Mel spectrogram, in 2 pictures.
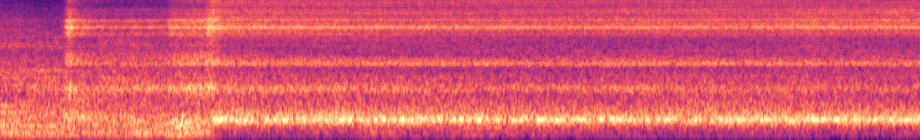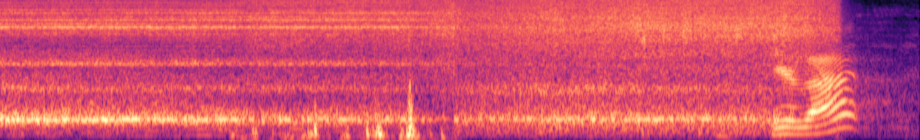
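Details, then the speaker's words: Hydraulic cylinder rebuild, air blown through cushion port: steady air hiss changes as the cushion needle valve is turned in, then cuts off with air returning; needle seating and sealing properly. "So, that sound is uh you could hear that it's closing it and then the all the air is coming back to me. So, it's saying that this needle is able to go in and and shut off the air."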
